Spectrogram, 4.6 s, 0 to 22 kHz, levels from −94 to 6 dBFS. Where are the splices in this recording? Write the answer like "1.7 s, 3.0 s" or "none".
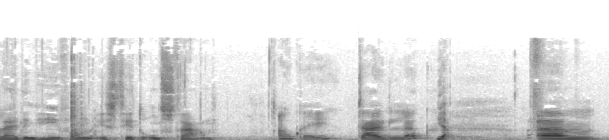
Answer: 2.6 s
